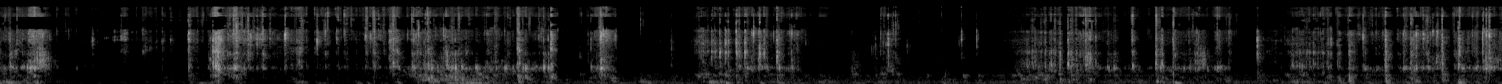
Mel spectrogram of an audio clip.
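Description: A metal blade scrapes thin curled shavings off a hand-held solid translucent orange glycerin soap bar. Crisp, bright, crackling scraping comes in several bursts separated by short quiet pauses, with almost no low end.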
